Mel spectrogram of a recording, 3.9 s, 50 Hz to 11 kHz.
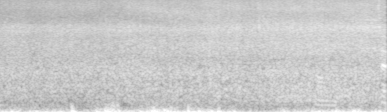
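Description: Steady rushing wind buffeting the microphone and the wash of waves aboard a cruising sailing catamaran at sea in about 16 knots of wind, loud and continuous with no one speaking.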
